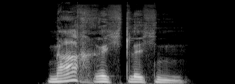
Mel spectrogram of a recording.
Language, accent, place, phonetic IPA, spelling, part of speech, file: German, Germany, Berlin, [ˈnaːxʁɪçtlɪçn̩], nachrichtlichen, adjective, De-nachrichtlichen.ogg
- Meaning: inflection of nachrichtlich: 1. strong genitive masculine/neuter singular 2. weak/mixed genitive/dative all-gender singular 3. strong/weak/mixed accusative masculine singular 4. strong dative plural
